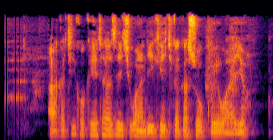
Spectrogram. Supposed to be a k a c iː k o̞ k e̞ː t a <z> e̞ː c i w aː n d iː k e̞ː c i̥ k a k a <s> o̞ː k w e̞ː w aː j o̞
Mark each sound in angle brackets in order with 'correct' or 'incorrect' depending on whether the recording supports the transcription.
correct, correct

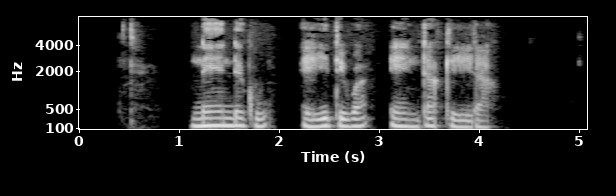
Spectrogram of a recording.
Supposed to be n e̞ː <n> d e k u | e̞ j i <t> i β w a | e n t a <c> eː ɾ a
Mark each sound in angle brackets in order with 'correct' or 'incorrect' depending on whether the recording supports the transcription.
correct, correct, incorrect: k

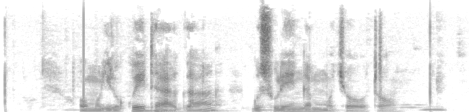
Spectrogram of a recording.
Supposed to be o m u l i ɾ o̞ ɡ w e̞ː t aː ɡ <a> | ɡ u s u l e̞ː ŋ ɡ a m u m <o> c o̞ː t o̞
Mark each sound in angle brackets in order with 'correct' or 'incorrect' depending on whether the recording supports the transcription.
correct, incorrect: u

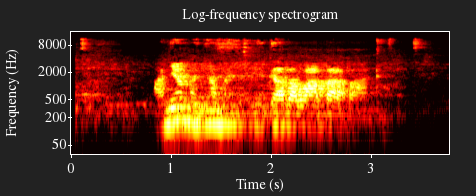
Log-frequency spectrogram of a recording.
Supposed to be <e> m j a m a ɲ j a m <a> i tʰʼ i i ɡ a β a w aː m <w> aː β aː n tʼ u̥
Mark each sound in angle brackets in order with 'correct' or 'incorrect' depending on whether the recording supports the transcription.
incorrect: a, correct, incorrect: b

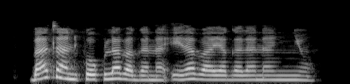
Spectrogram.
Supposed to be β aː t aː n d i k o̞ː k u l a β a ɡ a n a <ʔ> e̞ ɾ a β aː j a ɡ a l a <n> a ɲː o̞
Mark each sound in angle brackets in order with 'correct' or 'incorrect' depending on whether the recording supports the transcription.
correct, correct

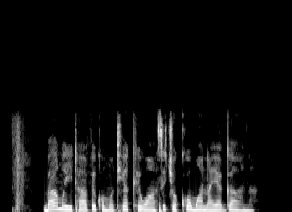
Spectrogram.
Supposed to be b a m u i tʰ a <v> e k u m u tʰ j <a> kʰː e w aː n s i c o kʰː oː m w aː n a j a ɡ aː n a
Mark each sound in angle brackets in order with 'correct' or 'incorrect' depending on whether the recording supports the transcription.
correct, correct

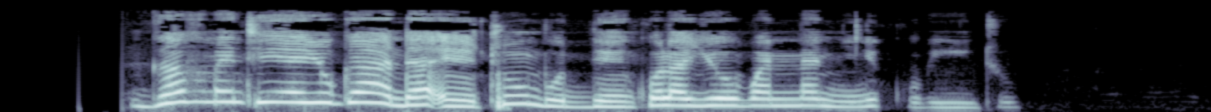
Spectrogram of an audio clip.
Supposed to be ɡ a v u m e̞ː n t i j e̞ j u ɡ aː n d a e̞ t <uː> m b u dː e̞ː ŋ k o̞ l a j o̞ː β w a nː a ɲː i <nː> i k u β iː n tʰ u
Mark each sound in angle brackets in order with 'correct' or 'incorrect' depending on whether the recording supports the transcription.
correct, incorrect: n

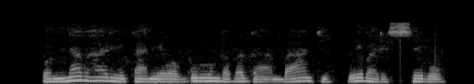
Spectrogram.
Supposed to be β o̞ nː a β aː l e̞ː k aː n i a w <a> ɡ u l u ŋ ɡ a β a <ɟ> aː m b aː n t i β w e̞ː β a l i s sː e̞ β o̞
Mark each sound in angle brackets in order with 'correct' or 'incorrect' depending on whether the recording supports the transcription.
correct, incorrect: ɡ

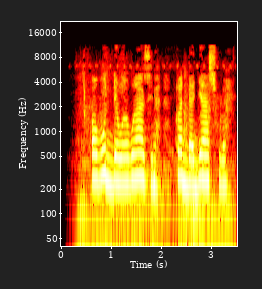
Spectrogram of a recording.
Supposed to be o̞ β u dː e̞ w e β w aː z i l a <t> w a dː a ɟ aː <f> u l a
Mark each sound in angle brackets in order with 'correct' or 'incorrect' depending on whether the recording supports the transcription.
correct, incorrect: s

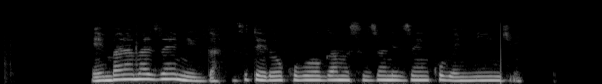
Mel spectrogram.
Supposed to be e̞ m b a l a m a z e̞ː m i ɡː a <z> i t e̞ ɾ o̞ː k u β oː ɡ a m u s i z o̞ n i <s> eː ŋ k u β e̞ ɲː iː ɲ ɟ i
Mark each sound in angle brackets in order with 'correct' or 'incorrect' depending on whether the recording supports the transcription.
correct, incorrect: z

